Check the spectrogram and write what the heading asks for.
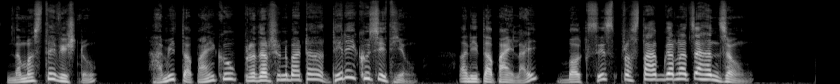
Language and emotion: Nepali, happy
